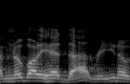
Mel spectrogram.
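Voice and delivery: ordinary talk, nothing marked

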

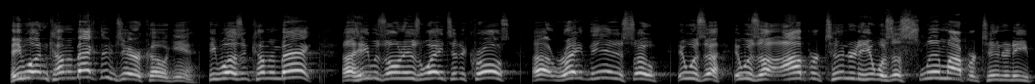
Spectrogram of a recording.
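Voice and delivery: high, emphatic sermon delivery; impassioned preaching. Real, not acted. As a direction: drive each phrase home with urgency.

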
